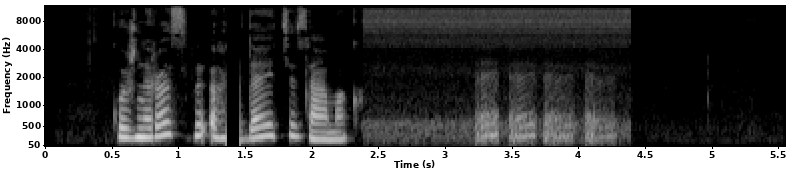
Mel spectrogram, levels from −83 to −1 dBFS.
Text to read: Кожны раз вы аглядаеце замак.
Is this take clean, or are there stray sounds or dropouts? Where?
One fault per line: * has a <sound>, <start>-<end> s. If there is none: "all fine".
* has a dropout, 1.4-1.5 s
* has a laugh, 3.2-4.3 s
